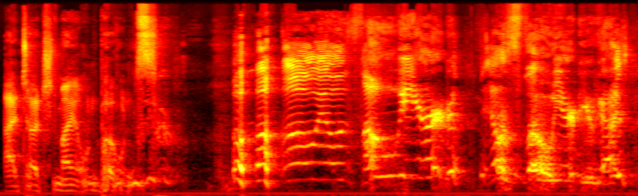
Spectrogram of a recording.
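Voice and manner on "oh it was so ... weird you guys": high, loud laughing squeal; can't get the words out for laughing; laughing disbelief. Real, not acted. Laughing at touching own bones.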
